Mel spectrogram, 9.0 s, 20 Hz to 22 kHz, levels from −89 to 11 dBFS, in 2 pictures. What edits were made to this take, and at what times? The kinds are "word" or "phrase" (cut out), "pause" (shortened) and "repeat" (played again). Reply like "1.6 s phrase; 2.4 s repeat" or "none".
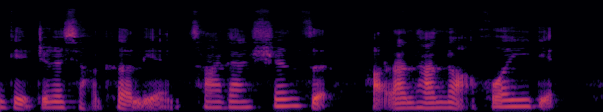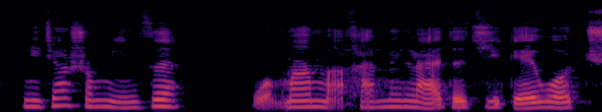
none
